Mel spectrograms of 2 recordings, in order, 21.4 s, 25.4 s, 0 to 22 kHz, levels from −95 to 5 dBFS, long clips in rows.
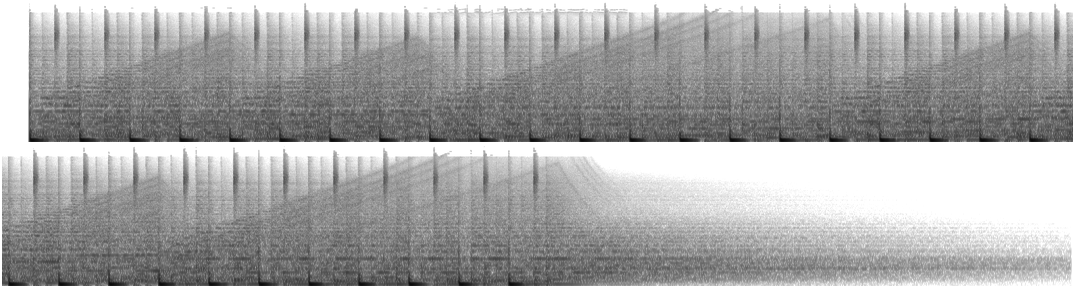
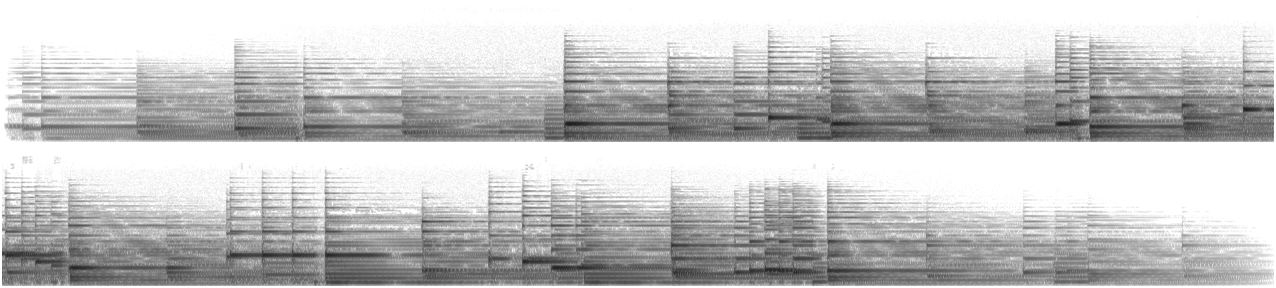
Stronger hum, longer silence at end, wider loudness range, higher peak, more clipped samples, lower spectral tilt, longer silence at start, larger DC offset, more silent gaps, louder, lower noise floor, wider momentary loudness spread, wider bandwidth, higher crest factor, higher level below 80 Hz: neither; first, 3.45 s vs 0.85 s; second, 5 LU vs 12 LU; about the same, 0 dBFS vs -2 dBFS; neither; second, -5.5 dB/octave vs -7 dB/octave; about the same, 0.25 s vs 0.2 s; neither; neither; first, -15 LUFS vs -21 LUFS; second, -56 dBFS vs -60 dBFS; second, 5 LU vs 20 LU; first, 13.5 kHz vs 8.4 kHz; second, 12 dB vs 18 dB; first, -14 dBFS vs -58 dBFS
